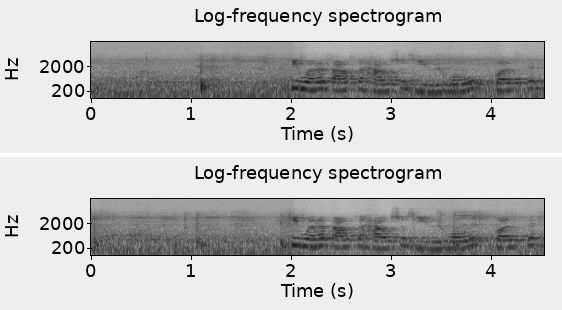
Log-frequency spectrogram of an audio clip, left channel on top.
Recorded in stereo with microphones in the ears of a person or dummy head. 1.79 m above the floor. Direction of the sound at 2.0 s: 15° left (ahead or behind).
